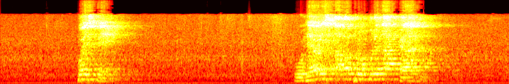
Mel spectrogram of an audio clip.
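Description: A man speaks loudly in a room with some echo.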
